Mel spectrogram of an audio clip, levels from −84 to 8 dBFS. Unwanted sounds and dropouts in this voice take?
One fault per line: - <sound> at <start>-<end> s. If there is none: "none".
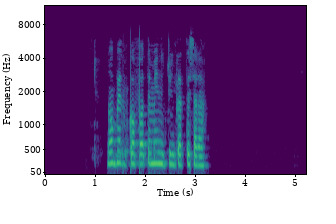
none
